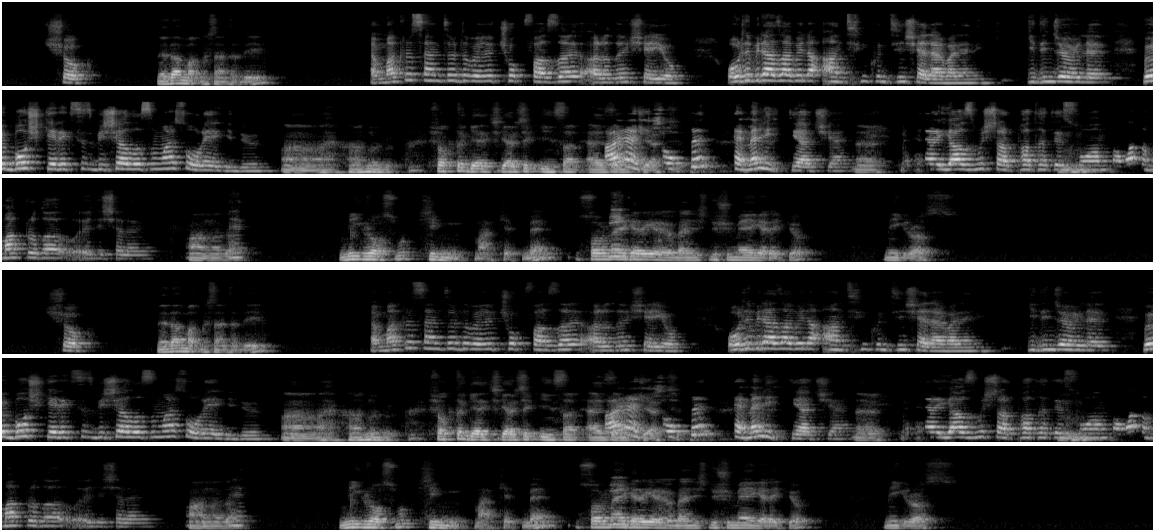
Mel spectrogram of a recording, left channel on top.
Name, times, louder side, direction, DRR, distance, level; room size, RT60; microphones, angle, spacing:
voice 1, 0.5-0.9 3.7-6.8 7.3-9.9 10.3-11.1 11.4-14.2 17.5-20.1 20.5-24.5 25.3-25.4 29.1-29.4, left 2 dB, 45° left, 1.3 m, -24 dB
voice 2, 1.5-2.7 14.3-18.1 20.0-20.3 22.1-22.4 24.9-25.4 26.4-31.1 31.8-32.5, equal, 15° right, 1.3 m, -26 dB
6.8 x 4.8 x 3.2 m
head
